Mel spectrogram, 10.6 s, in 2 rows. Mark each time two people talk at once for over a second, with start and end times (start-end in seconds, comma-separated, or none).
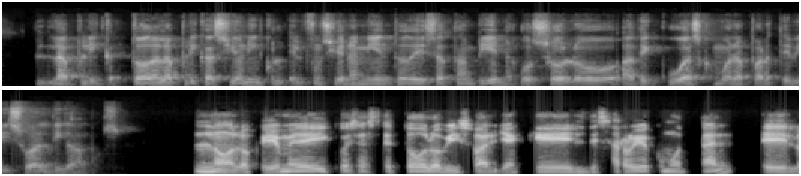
none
